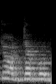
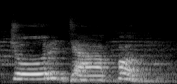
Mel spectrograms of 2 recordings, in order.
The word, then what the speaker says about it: চর্যাপদ: আমরা বলি চর্যাপদ এটা চর্যাপদ যদি আমরা বলে থাকি বানানের মত করে সেটার ভুল উচ্চারণ হবে প্রমিত উচ্চারণ হলো চরজাপদ প্রমিত বা শুদ্ধ উচ্চারণ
